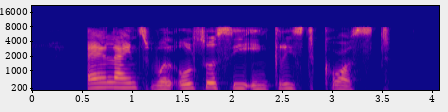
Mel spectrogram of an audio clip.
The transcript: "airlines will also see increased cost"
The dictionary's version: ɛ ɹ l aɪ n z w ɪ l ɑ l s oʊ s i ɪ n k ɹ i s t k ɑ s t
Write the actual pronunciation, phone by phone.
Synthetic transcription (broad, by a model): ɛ l aɪ n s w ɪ l ɑ l s oʊ s i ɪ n k ɹ i s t k ɑ s t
